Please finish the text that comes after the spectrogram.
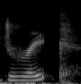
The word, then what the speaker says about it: Dreyk: The user's name is Drake, but it's spelled Dreyk.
